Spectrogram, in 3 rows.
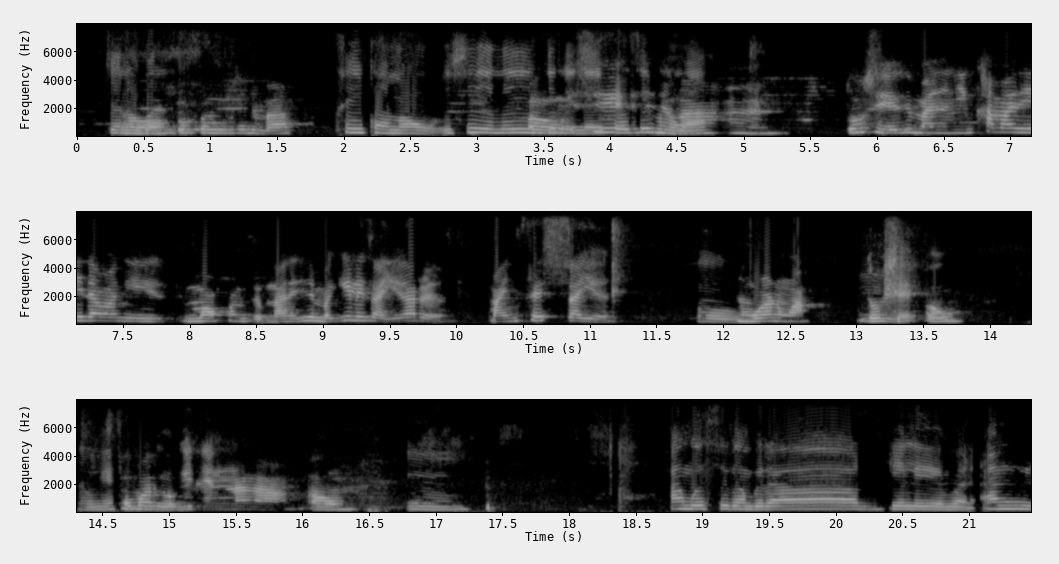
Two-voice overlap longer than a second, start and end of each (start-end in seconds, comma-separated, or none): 3.4-4.7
